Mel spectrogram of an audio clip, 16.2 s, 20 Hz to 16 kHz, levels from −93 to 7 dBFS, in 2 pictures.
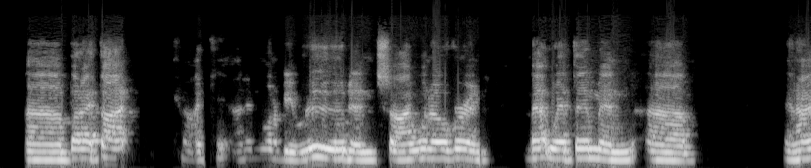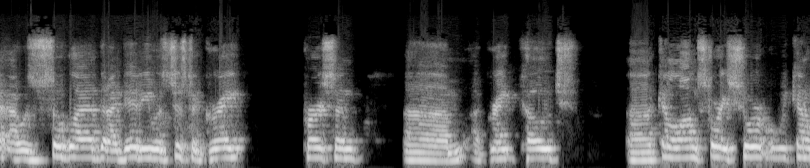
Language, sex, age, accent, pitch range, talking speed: English, male, 50-69, American, 145-170 Hz, 190 wpm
